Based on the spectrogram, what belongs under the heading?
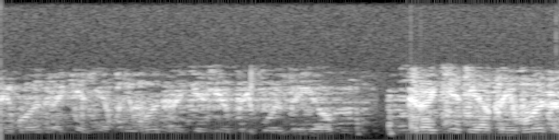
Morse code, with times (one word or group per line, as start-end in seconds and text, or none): none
